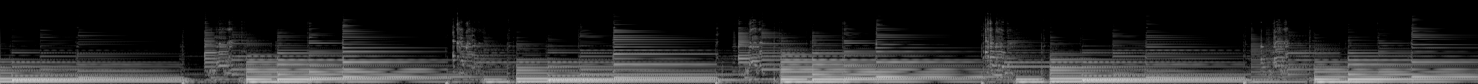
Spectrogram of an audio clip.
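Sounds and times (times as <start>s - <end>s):
dry old strings guitar arpeggios in F: 0.0s - 14.7s.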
